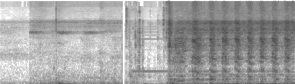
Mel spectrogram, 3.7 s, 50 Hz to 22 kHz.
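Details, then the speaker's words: 1989 Porsche 944 2.7 that has been temperamental to start: the starter spins at about three beats a second for under two seconds and it never fires. Spark is present; injectors and the DME relay are suspected. "well it decided it doesn't want to run again so great"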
